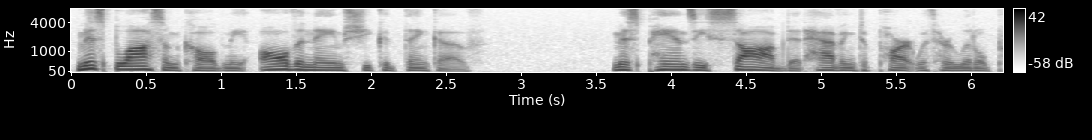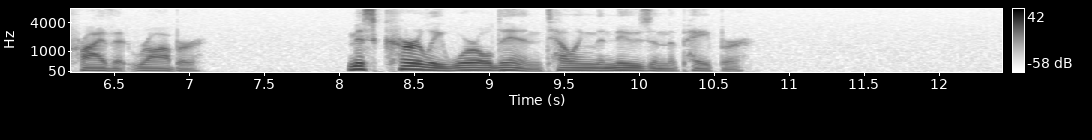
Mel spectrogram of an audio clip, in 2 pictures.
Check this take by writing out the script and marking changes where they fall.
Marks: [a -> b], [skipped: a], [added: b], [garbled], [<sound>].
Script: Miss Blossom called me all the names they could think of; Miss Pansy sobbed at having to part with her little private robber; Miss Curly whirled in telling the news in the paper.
Miss Blossom called me all the names [they -> she] could think of; Miss Pansy sobbed at having to part with her little private robber; Miss Curly whirled in telling the news in the paper.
